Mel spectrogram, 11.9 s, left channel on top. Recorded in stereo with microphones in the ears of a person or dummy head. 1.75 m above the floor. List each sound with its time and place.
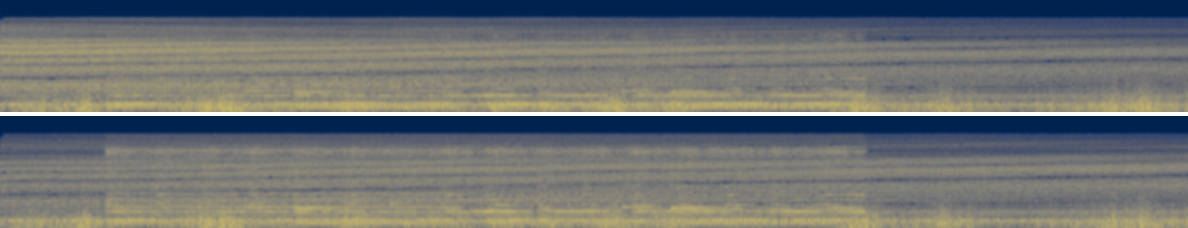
0.0 s a drone: 35° left (ahead or behind); by 11.9 s 15° right (ahead or behind)
1.1 s a piano: 25° right (ahead or behind)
